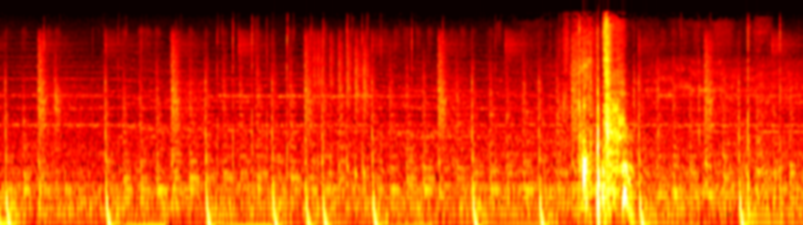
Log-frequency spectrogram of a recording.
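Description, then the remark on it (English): A single sharp, loud sneeze bursts out near the end, standing out over a steady backdrop of deep, rhythmic thumping beats. “Bless you.”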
